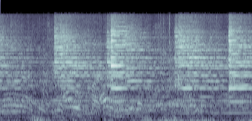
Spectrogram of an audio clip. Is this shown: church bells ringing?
yes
